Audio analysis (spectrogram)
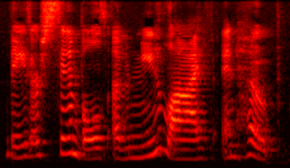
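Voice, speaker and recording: A woman's voice: mid-range voice, slow, fairly bright tone, slight background noise. Woman reading a picture book to children. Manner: explains simply, addressing young listeners directly. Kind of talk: read-aloud storybook narration with chatty asides.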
